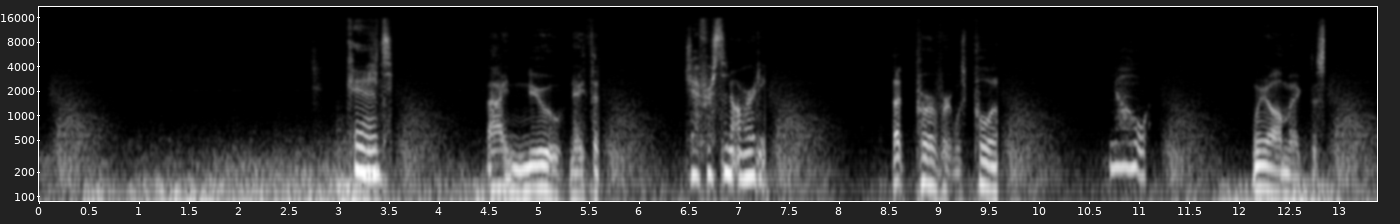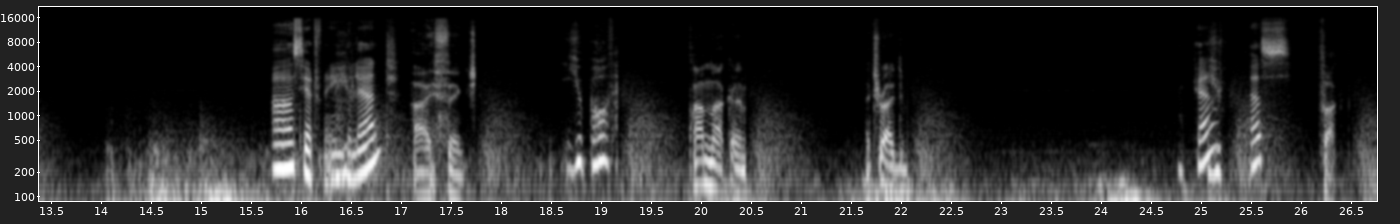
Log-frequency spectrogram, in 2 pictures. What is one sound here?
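A young woman talks calmly into a microphone.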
